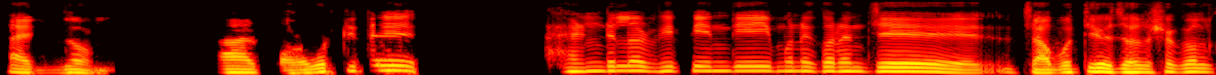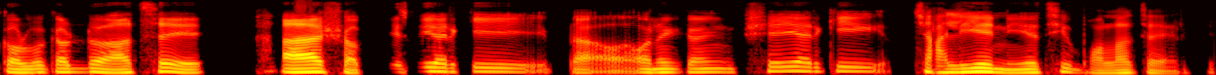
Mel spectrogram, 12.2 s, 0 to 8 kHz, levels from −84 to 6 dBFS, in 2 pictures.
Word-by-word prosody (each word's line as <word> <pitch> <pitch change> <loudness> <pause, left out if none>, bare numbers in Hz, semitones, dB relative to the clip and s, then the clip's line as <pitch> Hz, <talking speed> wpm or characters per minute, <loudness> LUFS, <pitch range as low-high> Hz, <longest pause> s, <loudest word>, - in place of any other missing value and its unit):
একদম। 110 0 -3 0.7
আর 125 - +4
পরবর্তীতে 145 - -1 0.9
হ্যান্ডেল 175 +3 -1
আর 180 - 0
ভিপিএন 180 +1 -3
দিয়েই 180 0 +1
মনে 175 0 -1
করেন 170 -1 +1
যে, - - +5 0.7
যাবতীয় 130 +7 +3
যত 135 0 +5
সকল 145 0 +1
কর্মকান্ড 135 +2 +1 0.2
আছে। 130 +6 0 0.6
আর 140 +1 +10
সবকিছুই 135 +9 -4
আরকি 155 +2 -5 0.5
আ - - +1 0.3
অনেকাংশেই 135 +6 -2
আরকি 165 +1 -5 0.4
চালিয়ে 140 +2 +5
নিয়েছি 120 +4 -1 0.2
বলা 100 +2 -1
যায় 95 -3 -5
আরকি। - - -23
140 Hz, 130 wpm, -23 LUFS, 125-165 Hz, 0.9 s, আর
